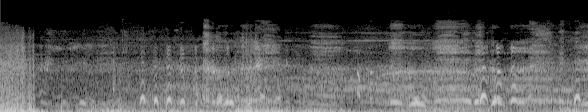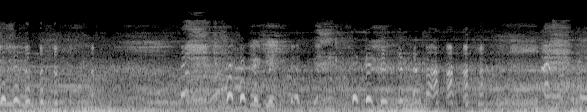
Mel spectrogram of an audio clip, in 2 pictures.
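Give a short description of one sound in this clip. Two young women laugh close by.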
